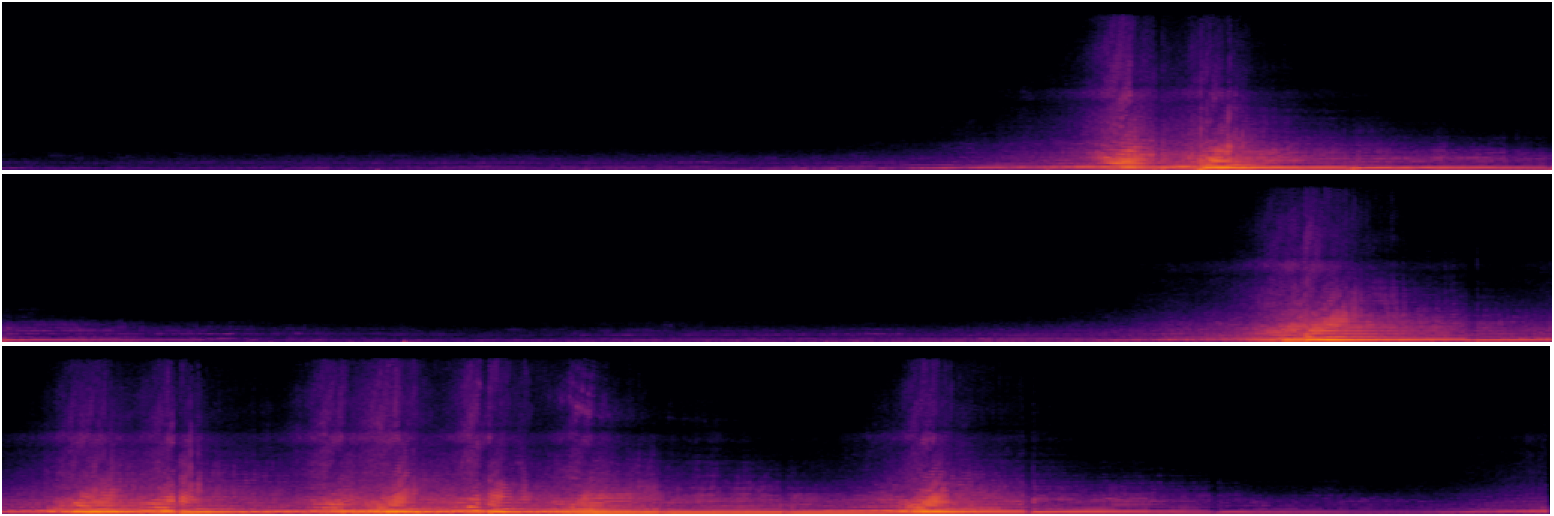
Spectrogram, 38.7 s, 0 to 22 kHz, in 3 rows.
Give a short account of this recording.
Gold Cup 2020 ... 600 odd and 600 evens pratices ... Memorial Out ... Olympus LS14 integral mics ... real time as such so gaps prior and during the events ...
